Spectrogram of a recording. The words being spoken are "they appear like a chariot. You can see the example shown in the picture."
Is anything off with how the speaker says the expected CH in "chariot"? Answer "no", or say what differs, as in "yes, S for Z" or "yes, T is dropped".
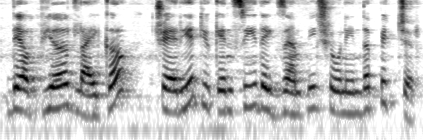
no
